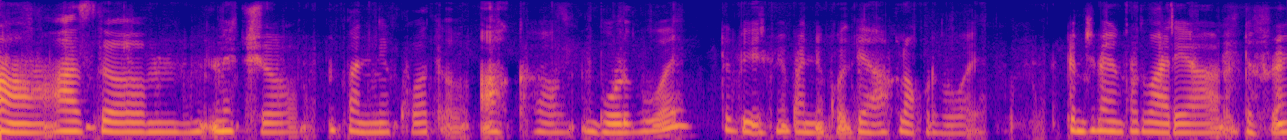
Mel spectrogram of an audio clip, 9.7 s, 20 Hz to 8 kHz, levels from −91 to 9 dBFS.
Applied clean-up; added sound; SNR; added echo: neural mask model Resemble Enhance denoiser.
